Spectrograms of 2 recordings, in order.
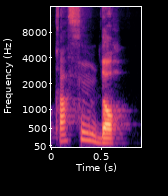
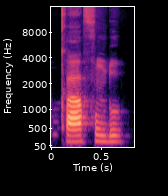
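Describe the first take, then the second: First: The stress is on the last syllable. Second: The stress is not on the last syllable. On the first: The speaker calls it right. "Então a força está no dó" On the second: The speaker calls it wrong. "Eu não falo cáfundo"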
